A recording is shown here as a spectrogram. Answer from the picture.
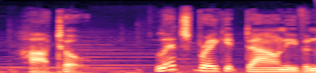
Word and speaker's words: gato: combine the two syllables remember the G is soft like an H so it's hat say it with me gate remember to keep your G soft let's try it again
